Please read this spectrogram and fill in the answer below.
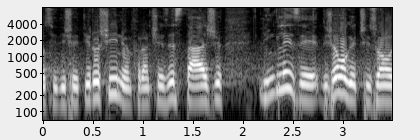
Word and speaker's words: stage: avete utilizzato durante lo stage allora una premessa linguistica come avrete sentito io parlo di stage parliamo di stage forum la pronuncia e alla francese note lo pronunciava all'inglese in realtà è sbagliato stage vuol dire un'altra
